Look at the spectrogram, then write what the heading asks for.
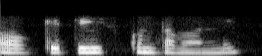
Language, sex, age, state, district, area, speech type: Telugu, female, 18-30, Telangana, Mancherial, rural, conversation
